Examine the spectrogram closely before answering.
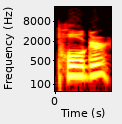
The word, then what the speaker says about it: Polgar: We'll come back to those few individuals, but then is it Polgar? Is that how you pronounce the chess Yes, prodigies?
